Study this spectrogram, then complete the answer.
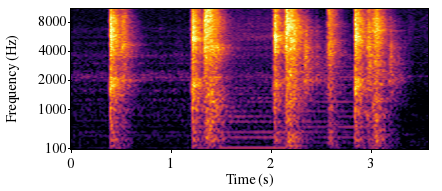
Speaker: You'll hear that click, click, click, click, click, click as it's going through looking for different things to pay out on. And then you hear a real big clunk at the end. That's all of the switches in the back getting reset by big solenoids.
